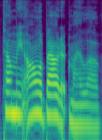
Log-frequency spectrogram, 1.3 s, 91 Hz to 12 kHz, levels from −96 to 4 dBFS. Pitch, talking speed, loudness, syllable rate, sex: 190 Hz, 330 wpm, -15 LUFS, 6.3 syllables/s, female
